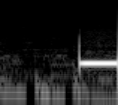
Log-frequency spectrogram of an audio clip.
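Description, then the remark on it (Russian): A steady telephone busy tone starts abruptly partway through after a dropped phone call and holds loud and constant to the end, after a brief stretch of faint, muffled line noise. “Что-то у нас, что ли, не работает? Это у нас, да? все посыпалось у нас. Ну, запекся у нас телефон, все.”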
